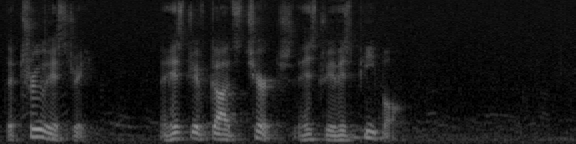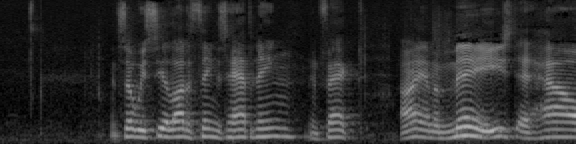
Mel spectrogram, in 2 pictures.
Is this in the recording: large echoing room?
yes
